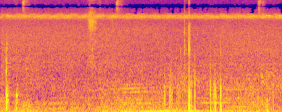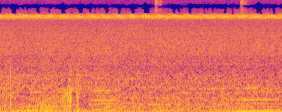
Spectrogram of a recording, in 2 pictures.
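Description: Crickets trilling steadily, one constant high-pitched tone, with a few sharp clicks about four seconds in.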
